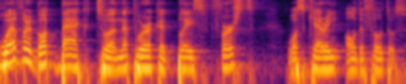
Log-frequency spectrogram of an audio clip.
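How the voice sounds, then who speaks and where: A man speaks with a non-native accent at a medium pitch. His pace is fairly slow, with ordinary pitch variation. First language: not English. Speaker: software developer, panelist. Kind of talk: panel discussion.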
